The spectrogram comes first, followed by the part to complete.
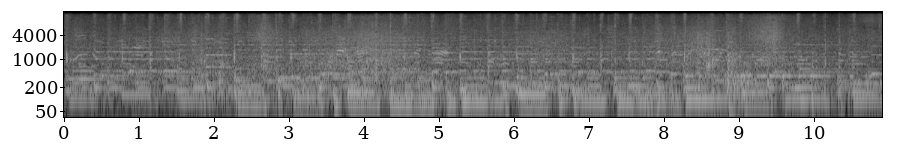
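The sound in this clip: Sea waves at a beach: steady rushing, churning surf that fills the whole clip at an even, fairly loud level, with voices heard over the water.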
